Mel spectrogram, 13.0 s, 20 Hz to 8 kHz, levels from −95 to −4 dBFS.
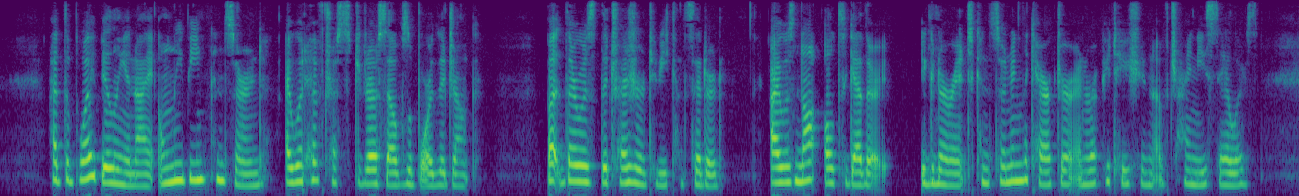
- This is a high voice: Yes, high, 215 Hz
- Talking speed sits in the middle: Yes, average, 180 wpm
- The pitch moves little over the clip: No, average, 3.7 semitones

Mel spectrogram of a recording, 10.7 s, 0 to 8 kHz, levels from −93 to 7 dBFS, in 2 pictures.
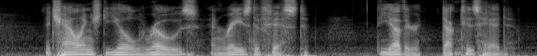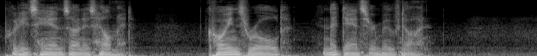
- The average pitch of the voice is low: Yes, very low, 95 Hz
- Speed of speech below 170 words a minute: Yes, average, 140 wpm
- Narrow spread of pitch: No, average, 3.3 semitones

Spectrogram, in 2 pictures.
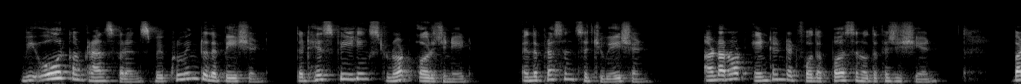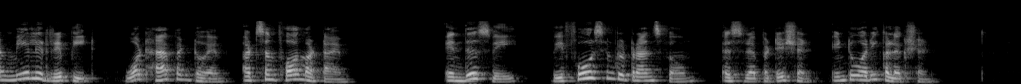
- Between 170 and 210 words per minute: No, average, 155 wpm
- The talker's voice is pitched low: No, medium, 175 Hz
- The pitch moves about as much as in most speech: No, wide, 7.4 semitones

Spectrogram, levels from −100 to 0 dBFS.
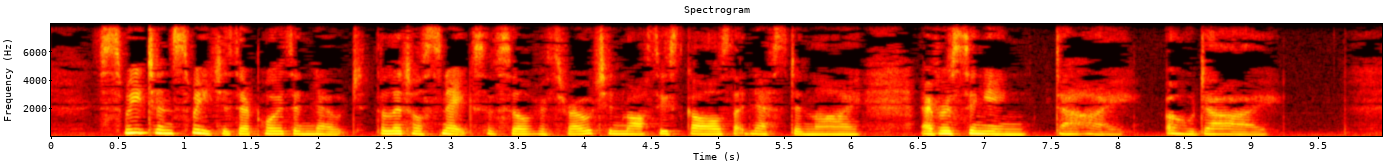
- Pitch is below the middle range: No, high, 190 Hz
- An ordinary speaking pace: Yes, average, 150 wpm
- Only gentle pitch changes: Yes, narrow, 2.0 semitones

